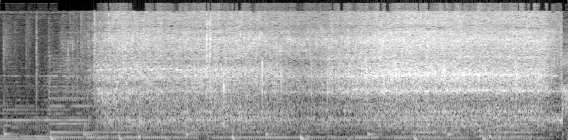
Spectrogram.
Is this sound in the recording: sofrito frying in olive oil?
yes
